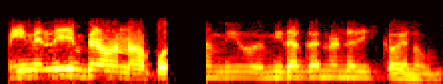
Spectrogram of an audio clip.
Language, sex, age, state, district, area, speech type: Telugu, male, 18-30, Telangana, Nalgonda, urban, conversation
